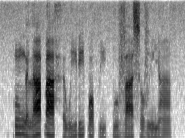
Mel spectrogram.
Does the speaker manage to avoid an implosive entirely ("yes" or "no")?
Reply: no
